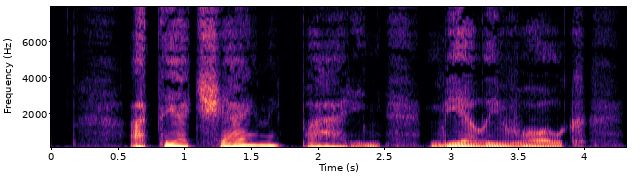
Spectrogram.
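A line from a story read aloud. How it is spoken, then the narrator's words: Tender whisper. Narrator (Russian): нежно прошептала Дана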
